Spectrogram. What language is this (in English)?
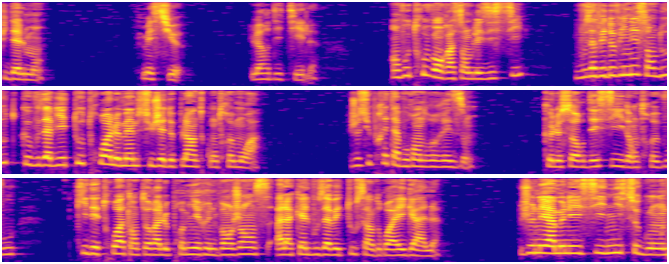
French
